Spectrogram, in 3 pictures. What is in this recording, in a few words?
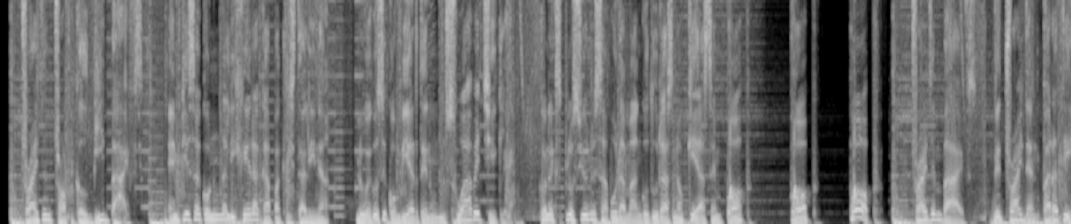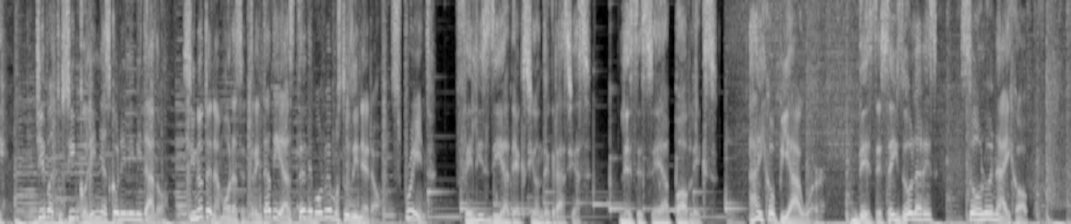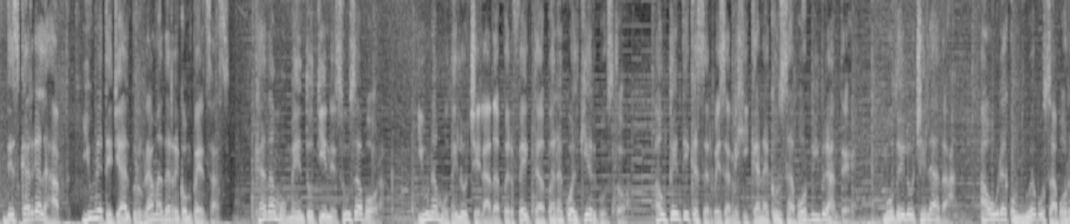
Spanish Latino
